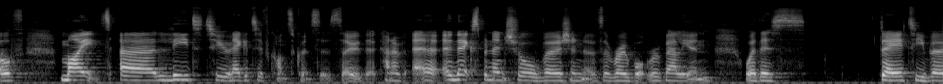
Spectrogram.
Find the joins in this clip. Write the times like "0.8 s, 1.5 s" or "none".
2.3 s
